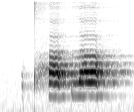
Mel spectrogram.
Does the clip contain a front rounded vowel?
no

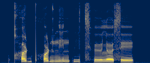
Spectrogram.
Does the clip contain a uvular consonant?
yes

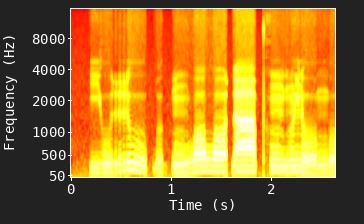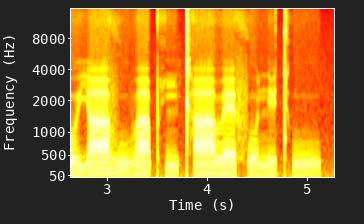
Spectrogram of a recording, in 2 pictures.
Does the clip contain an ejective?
no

